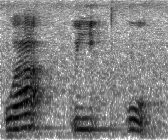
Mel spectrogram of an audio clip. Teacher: huruf w adaikit cara yang berbeda dari dua huruf lainnya yaitu huruf wau tidak perlu sampai merapatkan antara bibir atas dan bibir bawah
